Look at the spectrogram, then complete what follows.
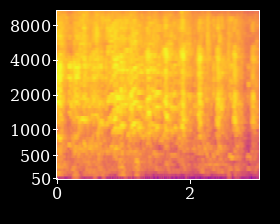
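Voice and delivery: a high, airy giggle; embarrassed laugh. Real, not acted. Struggling with the slides before the congregation, breathy embarrassed giggle. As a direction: laugh at his own fumbling.

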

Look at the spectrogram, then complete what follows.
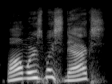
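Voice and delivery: put-on high whiny little kid voice. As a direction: ask it like a needy kid. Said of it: "everyone's talking".

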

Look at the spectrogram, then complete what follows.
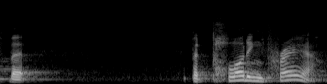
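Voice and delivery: normal talking voice

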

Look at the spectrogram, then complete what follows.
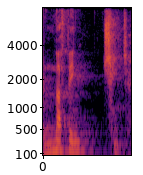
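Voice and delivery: a heavy, quiet sigh of a line; slow hushed gloom. Acted. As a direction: let it sink, soft and slow. Bleak point of the sermon.

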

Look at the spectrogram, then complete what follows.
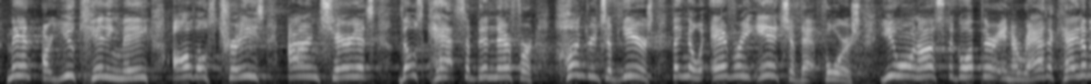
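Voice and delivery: the tribe gasping at Joshua, are you kidding; tribe protesting. Acted.

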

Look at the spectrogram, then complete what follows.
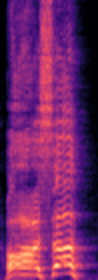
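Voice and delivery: high, loud sailor's answer; cried reply. Acted. Cook answering the squire from the passage, crying out. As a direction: call back smartly to a superior. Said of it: "cried the cook in passage".

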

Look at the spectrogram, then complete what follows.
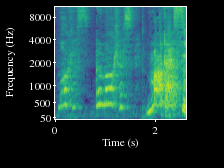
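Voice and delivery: high, grating, calling a name; grating shrill calling. Retold or imitated. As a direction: build from a high call to a loud, high shriek. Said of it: "In your head, it sounds like".

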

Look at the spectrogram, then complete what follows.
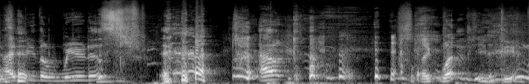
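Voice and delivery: laughing. Real, not acted. Laughing at the joke about dad.

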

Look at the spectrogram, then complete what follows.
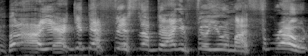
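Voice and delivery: high, loud, hammed-up arousal; mock ecstasy. Acting out the film character for co-host, mock ecstasy. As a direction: exaggerate the excitement, pitch way up.

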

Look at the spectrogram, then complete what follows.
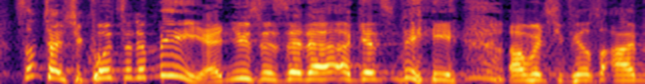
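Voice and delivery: rueful comic aside with laughter; amused laughing speech. Real, not acted. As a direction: tell it on yourself, laughing. Joking about wife quoting him.

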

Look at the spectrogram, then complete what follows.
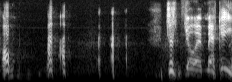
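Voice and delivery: high, pleading yell at a partner; frantic movie impression. Player to Mickey at Russian roulette, frantic high plea. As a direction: urge them on in a high acted cry.

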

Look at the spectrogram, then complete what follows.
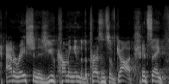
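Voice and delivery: ordinary talk, nothing marked

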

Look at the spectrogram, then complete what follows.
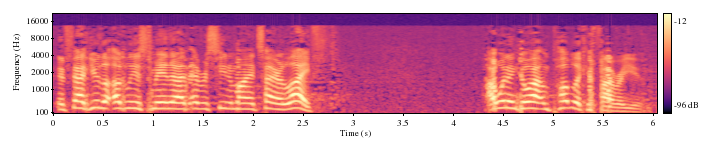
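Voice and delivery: high-pitched, cheeky parrot voice; insulting parrot. Acted. Parrot insulting a customer, high mock-rude delivery.

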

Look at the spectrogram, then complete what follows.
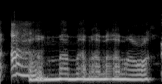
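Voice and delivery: high, loud, over-the-top babbling; hammed-up frenzy over a baby; mock baby gushing. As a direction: gush like you could eat it up.

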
